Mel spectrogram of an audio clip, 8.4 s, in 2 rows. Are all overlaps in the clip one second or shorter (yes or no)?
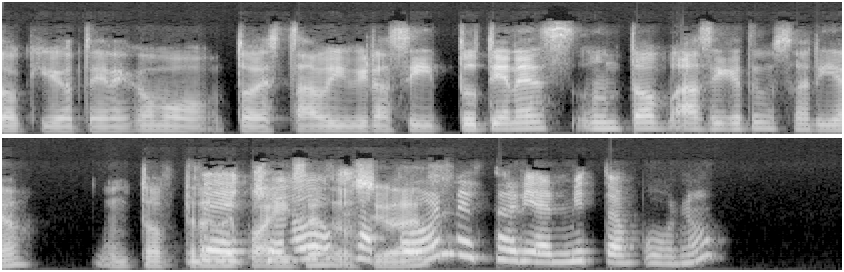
no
